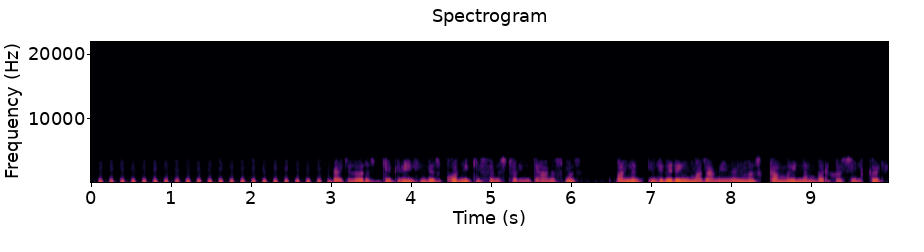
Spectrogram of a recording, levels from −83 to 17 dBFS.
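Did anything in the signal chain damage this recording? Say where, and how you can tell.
Yes. From 0.0 s to 2.96 s there is a broken-record loop, already running when the clip begins. A fragment of about 137 ms repeats exactly, back to back, 21 times, and the speech that should have filled those three seconds never arrives. The likely cause is a stall at the playback or streaming stage that kept resending its last buffered fragment. Packet-loss concealment would fade or smear a repeat, and jitter would stutter irregularly. Here the copies are identical and perfectly periodic.

Throughout the clip the speech shows tandem speech coding at the codec stage. Nothing is present above 3.8 kHz, which is consistent with narrowband AMR-NB, and the sound is rougher, more muffled and more warbly than a single low-rate pass would leave it. That points to the audio being decoded and re-encoded twice, with a G.711-style link in between. 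The second AMR-NB encoder quantised artefacts left by the first, so the damage compounded rather than staying at one codec's level.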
